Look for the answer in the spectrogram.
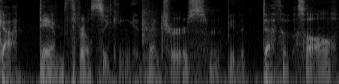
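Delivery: mumbling under the breath. Voicing a character as the party walks away: mumbling under his breath. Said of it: "you hear a mumble under his breath".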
